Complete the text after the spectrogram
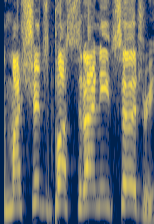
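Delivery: high, hammed-up complaint; mock patient distress. Injured patient begging for real help, high mock distress. Acts a patient needing surgery.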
